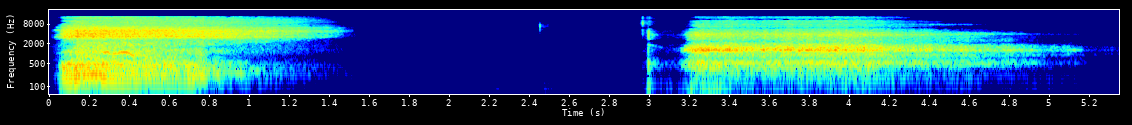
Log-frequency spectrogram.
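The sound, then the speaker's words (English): A long, deep breath drawn slowly: a breathy inhale of about a second and a half, then a pause broken by a faint click, then a longer, fuller exhale that gradually fades away. “let's take a deep breath together now. And I have him do it with me, and I do a long one.”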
